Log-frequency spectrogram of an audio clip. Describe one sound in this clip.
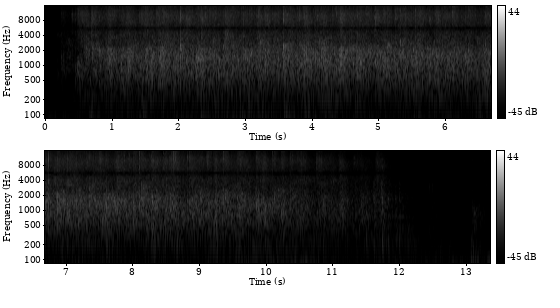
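An audience claps loudly, then the applause dies away.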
